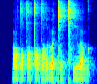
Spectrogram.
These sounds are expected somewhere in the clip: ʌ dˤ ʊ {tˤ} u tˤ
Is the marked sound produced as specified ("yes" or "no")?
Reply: yes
